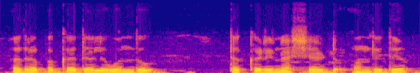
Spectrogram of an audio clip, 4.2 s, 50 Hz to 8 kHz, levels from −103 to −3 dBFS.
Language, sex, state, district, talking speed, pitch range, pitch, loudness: Kannada, male, Karnataka, Koppal, 85 wpm, 145-165 Hz, 155 Hz, -12 LUFS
